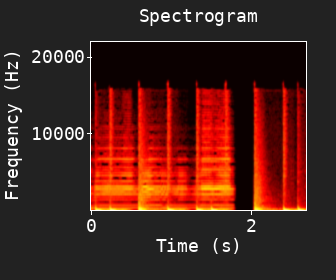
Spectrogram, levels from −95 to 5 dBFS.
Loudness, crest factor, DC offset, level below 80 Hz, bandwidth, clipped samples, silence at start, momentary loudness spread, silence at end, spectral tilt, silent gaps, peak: -20 LUFS; 14 dB; under 0.1%; -20 dBFS; 16.5 kHz; under 0.1%; 0.05 s; 5 LU; 0 s; -5.5 dB/octave; 1.82-2.03 s; -4 dBFS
